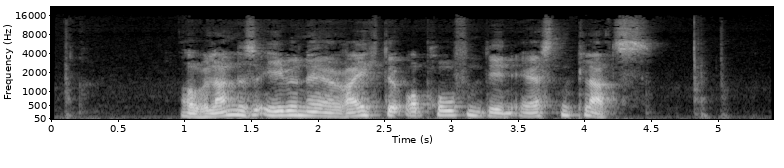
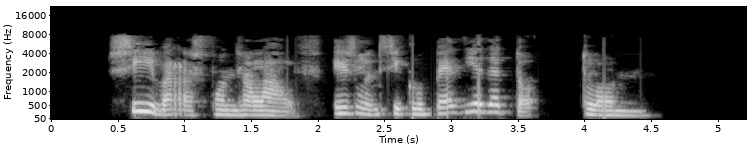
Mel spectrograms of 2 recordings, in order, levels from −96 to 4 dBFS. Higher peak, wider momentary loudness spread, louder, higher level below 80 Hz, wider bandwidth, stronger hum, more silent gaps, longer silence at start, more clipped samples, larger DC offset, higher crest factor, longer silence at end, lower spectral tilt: about the same, -2 dBFS vs -2 dBFS; second, 8 LU vs 11 LU; about the same, -18 LUFS vs -17 LUFS; about the same, -54 dBFS vs -54 dBFS; first, 14.5 kHz vs 8 kHz; neither; neither; first, 1 s vs 0.45 s; neither; neither; about the same, 18 dB vs 16 dB; first, 0.95 s vs 0.75 s; about the same, -6 dB/octave vs -5.5 dB/octave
